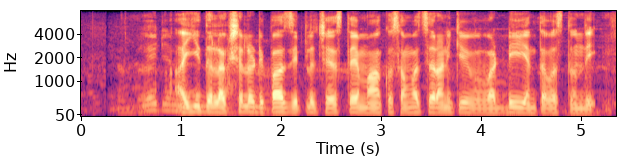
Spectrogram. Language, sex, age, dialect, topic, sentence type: Telugu, male, 18-24, Southern, banking, question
